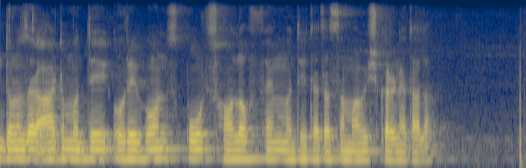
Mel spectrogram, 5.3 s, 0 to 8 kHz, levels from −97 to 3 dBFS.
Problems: none marked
